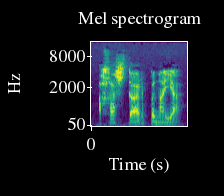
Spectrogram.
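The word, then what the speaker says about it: אחשדרפניא: Então eu pronuncio isto como Ahash, mudo aqui, Dar, mudo, P, vocal. Nayá.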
